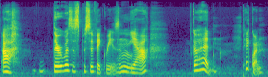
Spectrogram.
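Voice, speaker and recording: A woman playing a gentle, bashful dragon in human form who loves cuddly things, speaking tenderly and reassuringly in an intimate audio roleplay. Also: on the high side, animated, unhurried. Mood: cozy, reassuring. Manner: tender, reassuring, playful, slightly hesitant. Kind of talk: soft-spoken intimate audio roleplay to the listener.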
